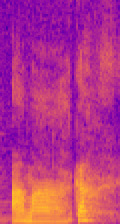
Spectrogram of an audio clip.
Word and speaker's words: amaca: Il viaggio in amaca comincia, ti sei iscritto al canale? Il primo dubbio da affrontare è la pronuncia, quindi per scrupolo sono andata a controllare. Amaca, come mollica, rubrica, amaca.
